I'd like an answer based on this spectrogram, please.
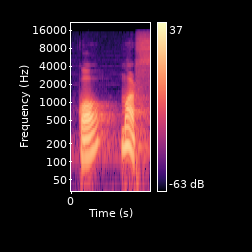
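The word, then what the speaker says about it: commerce: তারপর ক মাস, ক মার্স, সি ইউ ক এম ই আর সি, কমার্স। এখানে আমরা রেপ, রেপ উচ্চারণ করলে আমেরিকান হবে, যদি রেপ না দেওয়া হয় তাহলে ব্রিটিশ উচ্চারণ, কমার্স। হ্যাঁ, তারপর এখানে ই মোরাল,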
